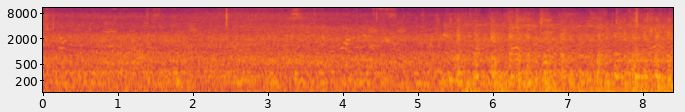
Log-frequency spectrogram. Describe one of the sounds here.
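A large crowd outdoors murmurs and cheers.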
